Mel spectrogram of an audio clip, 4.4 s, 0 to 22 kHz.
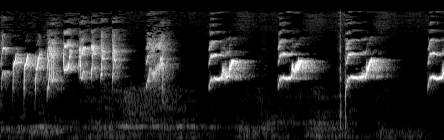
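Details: Long-tailed shrike song used as a lure to make silent or lazy shrikes start singing: a fast rattling chatter of high notes, then a buzzy rising phrase and three loud whistled notes that slur downward, each about 0.7 seconds apart.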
